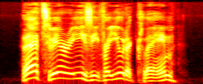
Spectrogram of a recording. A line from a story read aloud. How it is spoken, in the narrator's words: Adina Lewin said sharply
